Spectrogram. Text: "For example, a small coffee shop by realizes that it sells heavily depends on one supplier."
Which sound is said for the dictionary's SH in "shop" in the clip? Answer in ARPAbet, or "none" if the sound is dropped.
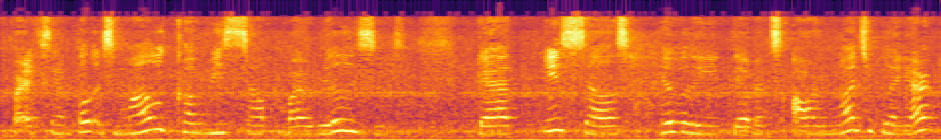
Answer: S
